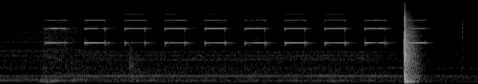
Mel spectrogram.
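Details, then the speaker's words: Creality Falcon A1 10W enclosed laser engraver, lid lifted mid-engraving on plywood: the machine stops automatically and gives rapid repeating high beeps, about two a second, as a lid-open safety alert. The job can resume afterwards. "one really great safety feature here guys is the fact that when you lift the lid the machine will stop automatically and as you can hear that buzzing it will let you know that this has been opened and you can resume from where it stopped and carry on with the engravement"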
